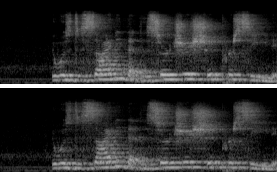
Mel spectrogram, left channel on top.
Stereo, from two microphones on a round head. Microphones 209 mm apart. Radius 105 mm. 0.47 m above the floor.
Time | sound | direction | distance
0.5 | a woman speaking | 15° left (ahead or behind) | 1.7 m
